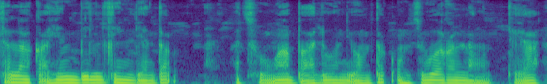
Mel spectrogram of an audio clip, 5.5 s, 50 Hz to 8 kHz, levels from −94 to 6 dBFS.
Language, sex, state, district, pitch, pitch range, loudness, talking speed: Mizo, male, Mizoram, Aizawl, 100 Hz, 95-105 Hz, -15 LUFS, 210 wpm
